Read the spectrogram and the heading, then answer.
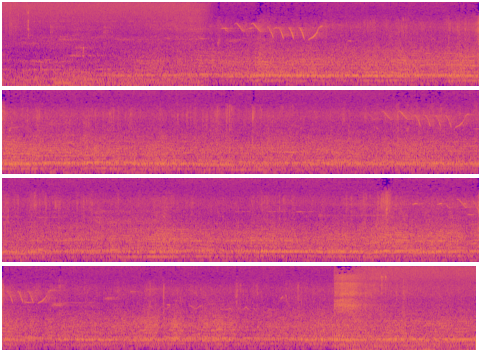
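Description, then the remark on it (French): A steady, dense drone of many bees buzzing, continuous and fairly loud throughout, with faint higher whines drifting in and out. “C'est pour ça que j'ai fait ce choix de faire ce travail avec les autres auteurs avec lesquels j'ai fait cette pièce, qui sont les abeilles.”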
